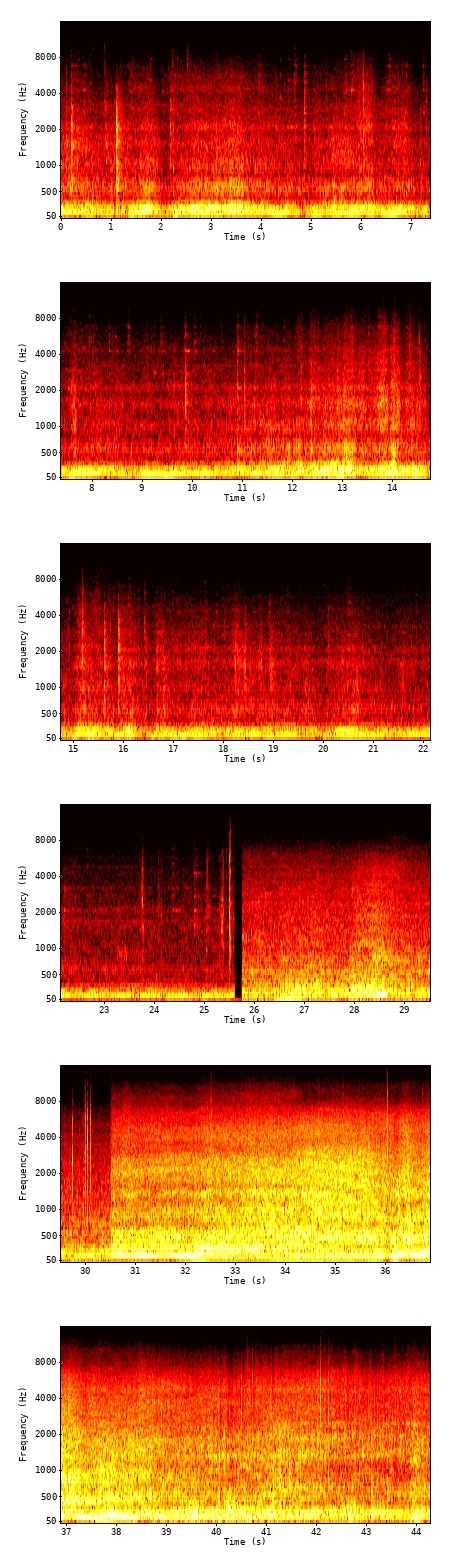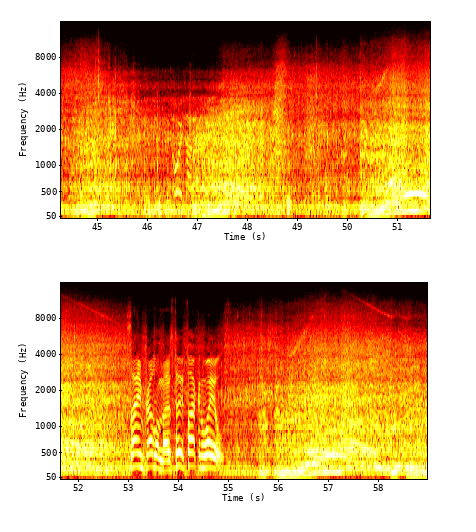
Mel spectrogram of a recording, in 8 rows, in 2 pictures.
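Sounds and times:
engine revving: 0:00.0 - 0:19.3, 0:25.8 - 0:58.9
engine labouring at low revs: 0:00.0 - 0:24.5, 0:25.1 - 0:58.9.

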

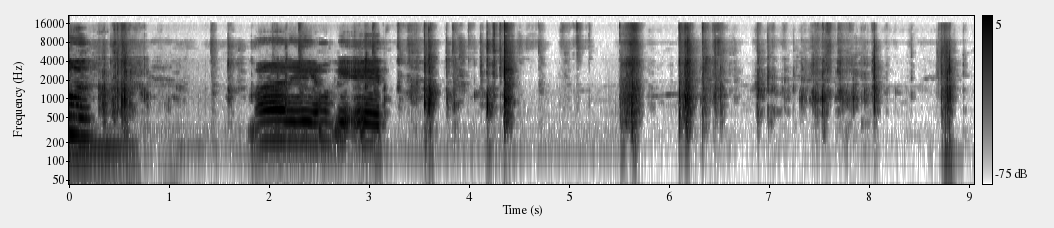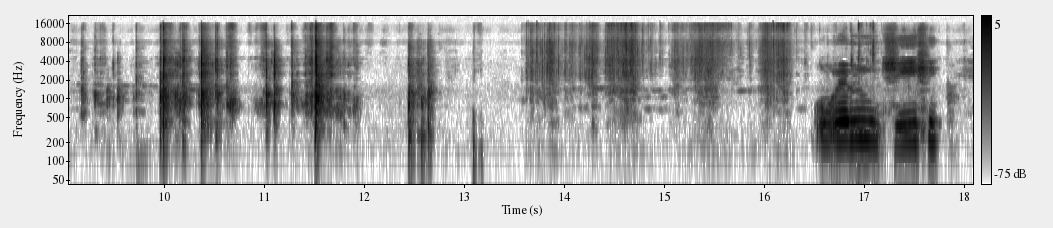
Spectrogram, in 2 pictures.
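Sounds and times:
plastic and paper crinkling: 0:01.5 - 0:12.0, 0:13.6 - 0:17.2.

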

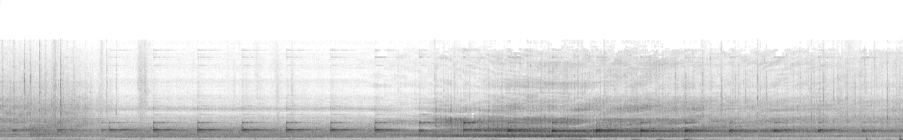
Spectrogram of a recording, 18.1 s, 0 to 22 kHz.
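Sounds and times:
model locomotive bell ringing: 0:00.0 - 0:18.0
model train running noise: 0:00.0 - 0:18.0.

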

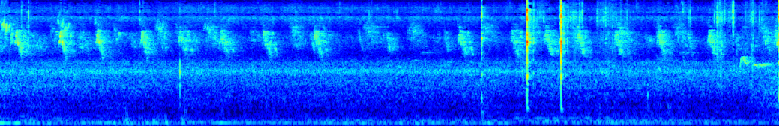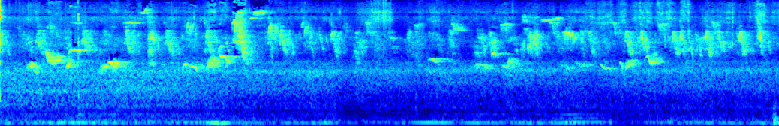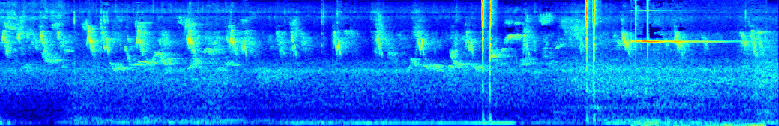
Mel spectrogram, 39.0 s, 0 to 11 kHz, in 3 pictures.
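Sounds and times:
small birds chirping: 0:00.0 - 0:38.9
sharp clicks: 0:08.0 - 0:09.8, 0:34.0 - 0:34.4, 0:35.7 - 0:37.5
low steady rumble: 0:36.4 - 0:38.9.

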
